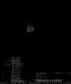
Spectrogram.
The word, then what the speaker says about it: possum: The O is silent, so it's still just possum.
